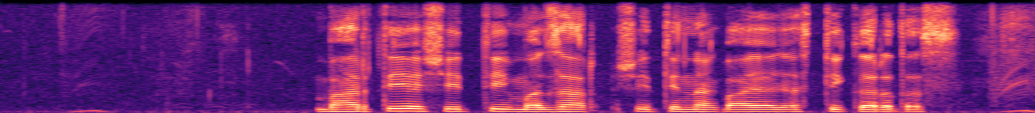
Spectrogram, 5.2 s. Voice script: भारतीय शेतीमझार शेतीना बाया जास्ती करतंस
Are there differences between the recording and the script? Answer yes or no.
no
